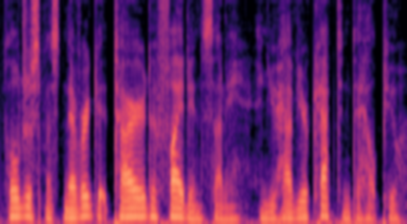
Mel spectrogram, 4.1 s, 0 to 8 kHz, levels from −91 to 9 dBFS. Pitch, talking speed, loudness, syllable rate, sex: 100 Hz, 235 wpm, -18 LUFS, 5.9 syllables/s, male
